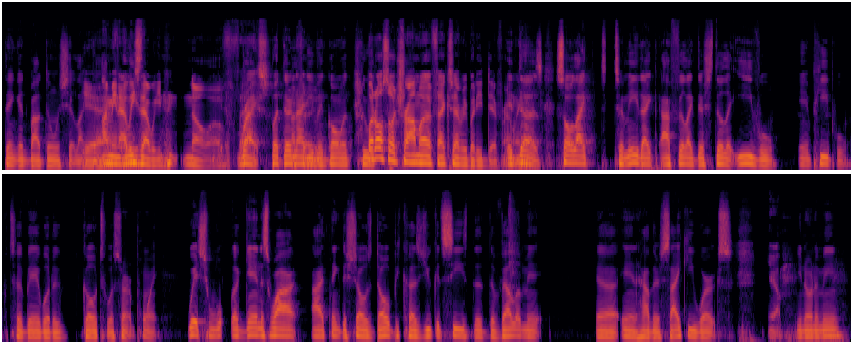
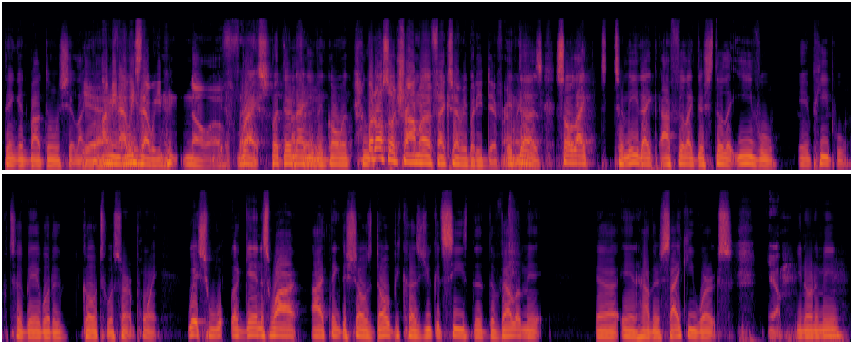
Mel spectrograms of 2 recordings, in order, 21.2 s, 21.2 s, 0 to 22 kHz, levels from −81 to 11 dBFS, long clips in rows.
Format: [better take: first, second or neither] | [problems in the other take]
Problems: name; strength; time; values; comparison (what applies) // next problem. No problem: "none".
first | distortion; slight; 10 dB below the speech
